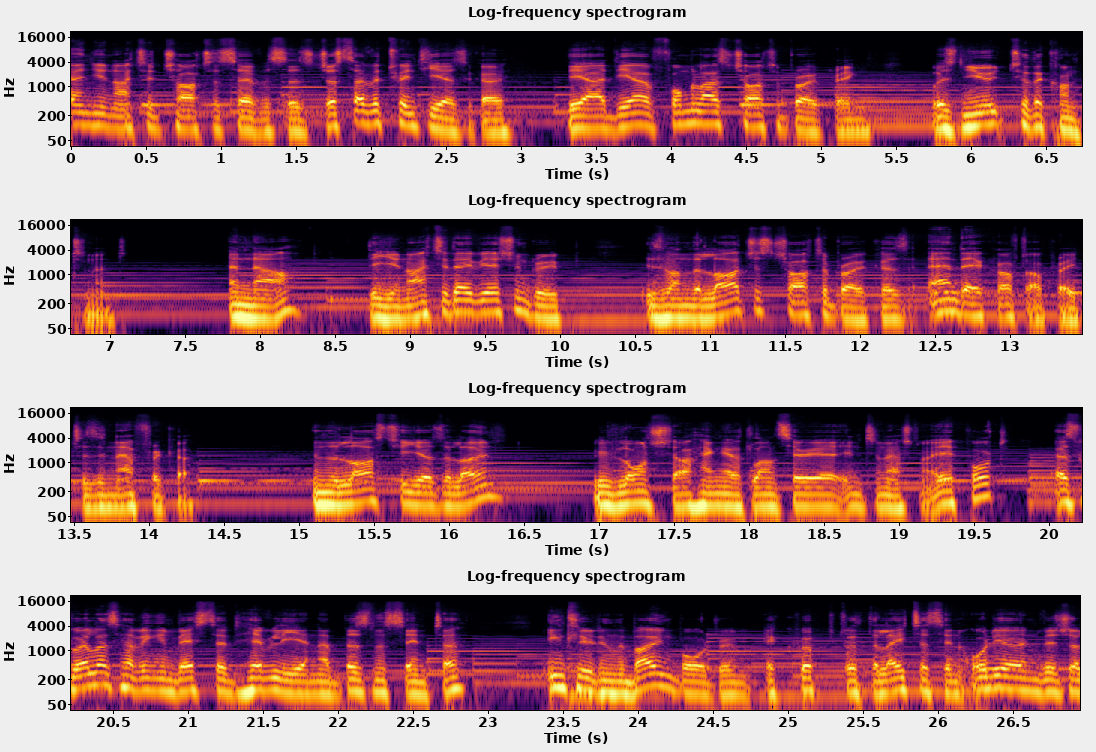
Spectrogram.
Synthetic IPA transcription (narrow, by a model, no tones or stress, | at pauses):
æ̃njʉnaɪtɨd̚t͡ʃʰɑɹtʰəsɜːvəsɪzd͡ʒʌstoʊvətʰw̥ɛ̃ntʰijɪəzəɡoʊ | ðiaɪdiəʌv̥fɔːməlaɪzt͡ʃʰɑɹtəbɹoʊkʰəɹɪ̃ŋwʔɒznjʉtʰɨðəkʰɒ̃ntʰɪnə̰̃nt | ə̃nːaʊ | ðəjʉnaɪtɨdeɪvieɪʃə̃nɡɹʉp | ʔɨzwʌ̃nðəlɑːd͡ʒəst͡ʃʰɑɹtəbɹoʊkʰəzʔə̃ndɛːkʰɹ̥ɑftʰɔ̰pəɹḛɪtʰəzɪ̃næfɹɪkʰə̰ | ɨ̃nðəlɑˑstfʰjʉːjɪəɹzəlõʊ̃n | wivlɔ̃nt͡ʃtaʊəɦæ̃ŋətʰlãɪ̃nsɛɹiəʔɪ̰̃ntʰənæʃənə̰l̩ˠɛːpʰɔɹt | ʔəzwɛlˠəz̥ɦævɪ̃ŋɪ̃ɱvɛstɨd̚ɦɛvliɪ̃nəbɪznəsɛ̃ntʰə˞ | ʔɪ̃nkʰl̥ʉːɾɪ̃ŋðəbəʊɪ̃ŋbɔːdɹʉ̃ːmʔɪkʰw̥ɪp̚tʰwɨðəleɪtəstɨ̃nɔ̰ɾioʊə̃nvɪʒə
